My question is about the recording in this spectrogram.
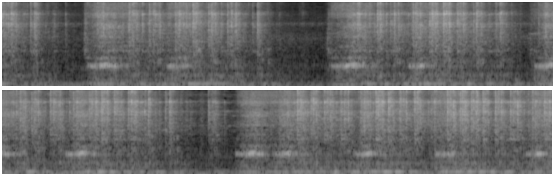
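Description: Durby sewing machine running, stitching gold lace trim onto the edge of a blouse, stopping briefly every two or three seconds as the fabric is guided.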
